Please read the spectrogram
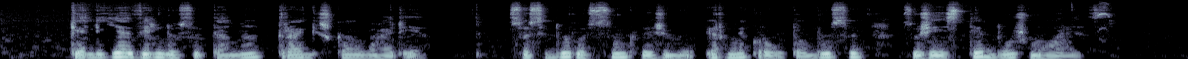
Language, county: Lithuanian, Vilnius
